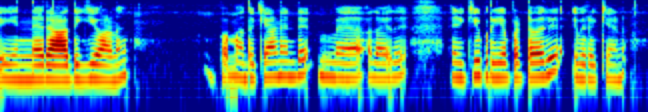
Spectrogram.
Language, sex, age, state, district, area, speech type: Malayalam, male, 45-60, Kerala, Kozhikode, urban, spontaneous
